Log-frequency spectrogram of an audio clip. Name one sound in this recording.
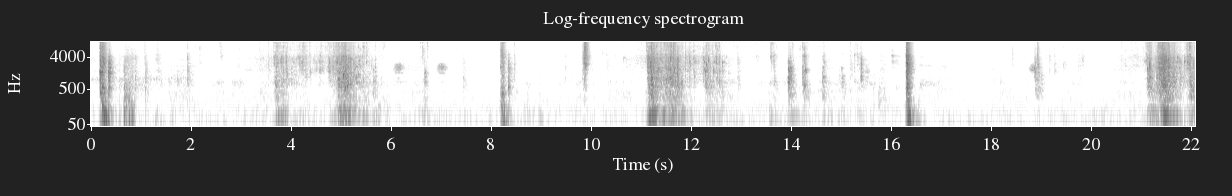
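A foil tray crinkles and rustles now and then.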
